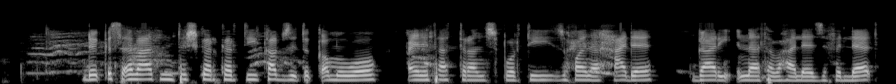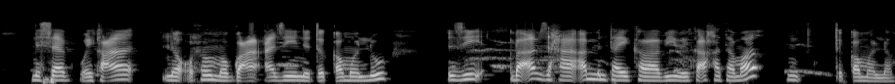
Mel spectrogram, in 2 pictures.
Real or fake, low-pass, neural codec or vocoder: real; 7.2 kHz; none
